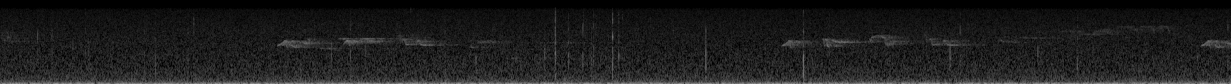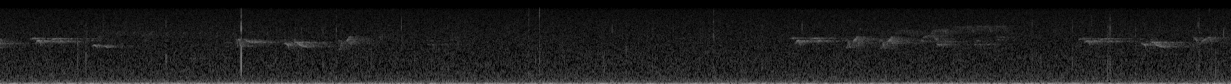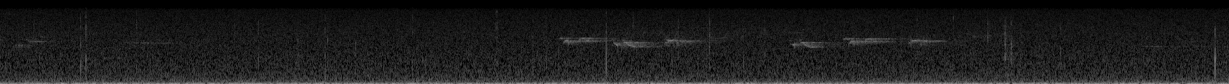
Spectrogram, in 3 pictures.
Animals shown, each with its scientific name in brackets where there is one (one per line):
Hermit Thrush (Catharus guttatus)
American Robin (Turdus migratorius)
Black-throated Blue Warbler (Setophaga caerulescens)
Pine Warbler (Setophaga pinus)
